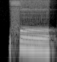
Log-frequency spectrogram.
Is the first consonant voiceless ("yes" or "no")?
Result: yes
